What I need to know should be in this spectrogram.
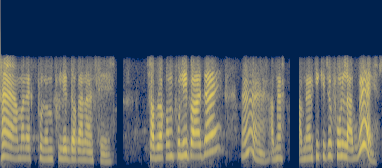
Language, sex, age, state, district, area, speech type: Bengali, female, 60+, West Bengal, Paschim Medinipur, rural, conversation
